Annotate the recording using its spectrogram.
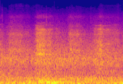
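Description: Wind rumbling on a chest-mounted action camera's microphone, with a faint distant shout about a second in.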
